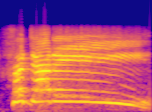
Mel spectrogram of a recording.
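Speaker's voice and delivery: very high-pitched, breathless, gasping battle-cry yell. Voicing a dying creature that gasps and then charges: gasping battle cry. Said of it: "it's gasping".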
